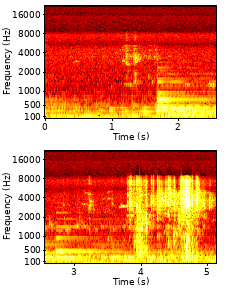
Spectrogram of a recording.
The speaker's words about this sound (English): I think I was distracted by this faucet over here. Don't get your microphone wet.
